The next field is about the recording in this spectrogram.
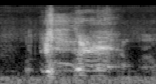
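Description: Two quick, rough coughs, one right after the other, with a harsh throaty edge and no talking around them.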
